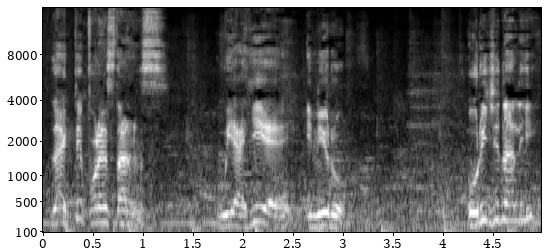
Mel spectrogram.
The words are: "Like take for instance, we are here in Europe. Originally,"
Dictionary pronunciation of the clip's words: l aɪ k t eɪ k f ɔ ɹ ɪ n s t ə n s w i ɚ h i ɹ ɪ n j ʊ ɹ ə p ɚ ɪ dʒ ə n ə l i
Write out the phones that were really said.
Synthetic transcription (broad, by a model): l aɪ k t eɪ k f ɔ ɹ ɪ n s t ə n s w i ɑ h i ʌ ɪ n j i ɹ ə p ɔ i dʒ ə n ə l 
